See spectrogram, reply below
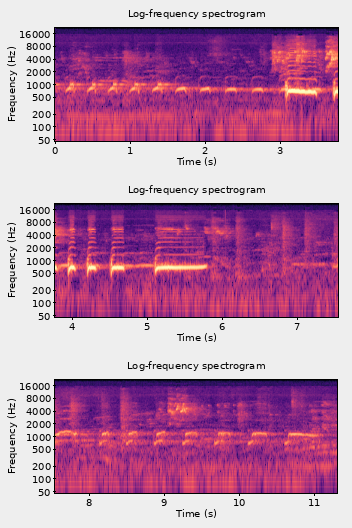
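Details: Bangkok-type zebra dove song used as a lure to provoke rival birds: soft repeated coos, then loud stuttering trilled notes ending in a long held coo, followed by a run of rolling, bubbling coos.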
